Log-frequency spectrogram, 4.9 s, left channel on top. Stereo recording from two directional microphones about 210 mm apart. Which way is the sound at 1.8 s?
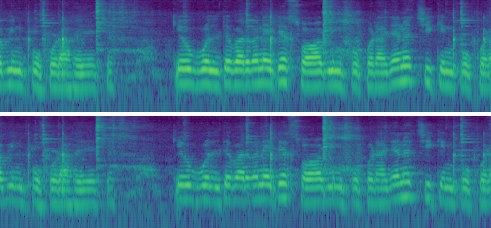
40° left (ahead or behind).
